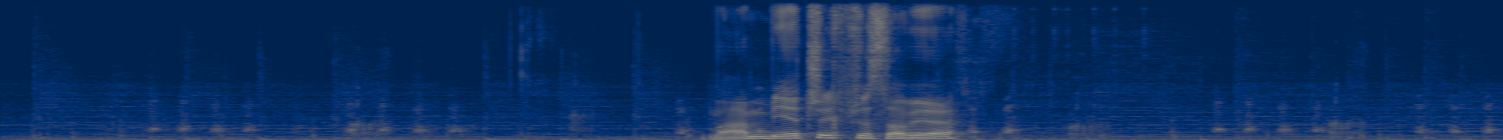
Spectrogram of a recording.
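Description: Chickens in the video game Minecraft cluck in a short, loud burst in the middle, while someone talks quietly before and after over faint background game sounds.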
